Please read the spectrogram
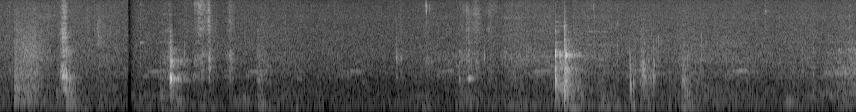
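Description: Small palm chisel paring wood from a rifle stock's trigger-guard inlet: a few short, scattered scraping cuts and light clicks, with the sharpest click about four seconds in as the inlet and parts are handled for a test fit.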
